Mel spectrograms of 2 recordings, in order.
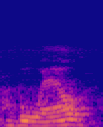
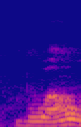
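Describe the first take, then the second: First: "Boel" with an open "e" in the last syllable; pronúncia com E. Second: "Boal" with an open "a" in the last syllable; pronúncia com A. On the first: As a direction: say "Boel", ending in "ell". ("Boel" pronunciado com E aberto, final "éu") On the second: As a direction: say "Boal", ending like "ow". ("Boal" pronunciado com A aberto, final "au") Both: Shown as a demonstration. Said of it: "se pronuncia Boal ou Be-, Boel".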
